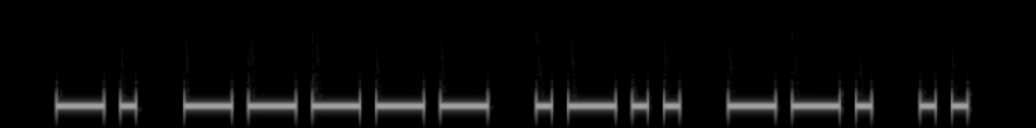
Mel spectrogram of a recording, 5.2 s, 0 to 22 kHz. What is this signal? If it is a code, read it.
Morse code, heard as a keyed tone, about 15 wpm, 700 Hz. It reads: N0LGI
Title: USA Call Signs - 5 Characters - Repeated 2x - 15wpm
